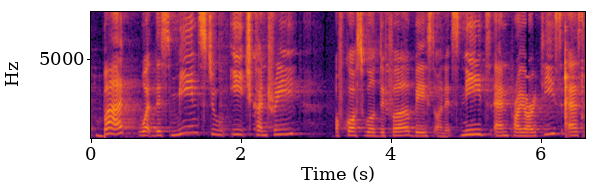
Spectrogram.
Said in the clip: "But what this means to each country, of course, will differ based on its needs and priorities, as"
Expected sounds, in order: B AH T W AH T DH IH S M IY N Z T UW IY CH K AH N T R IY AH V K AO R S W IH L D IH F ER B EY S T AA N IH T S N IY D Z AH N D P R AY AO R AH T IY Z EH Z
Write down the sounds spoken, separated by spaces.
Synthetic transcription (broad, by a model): B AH T W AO T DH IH S M IY N S T UW IY CH K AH N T R IY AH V K AO S W IH L D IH F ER B EY S T AA N IH T S N IY D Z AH N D P R AY AO R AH T IY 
